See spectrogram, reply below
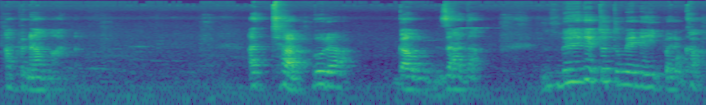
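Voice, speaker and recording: A woman auditioning as a heartbroken, rejected young woman, speaking in a pleading, halting, emotional way. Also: fairly high pitch, a little hiss or hum. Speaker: actor auditioning. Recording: roomy, far from mic, faint ambience.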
